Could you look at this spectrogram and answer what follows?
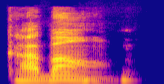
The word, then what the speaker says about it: Carbone: See, you got to say it like you're Italian. Carbone.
